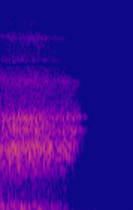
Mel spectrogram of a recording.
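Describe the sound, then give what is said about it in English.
A single long, breathy exhale during a guided deep-breathing exercise, fairly soft, with airy noise that fades out after under a second, leaving quiet. “Exhale.”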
